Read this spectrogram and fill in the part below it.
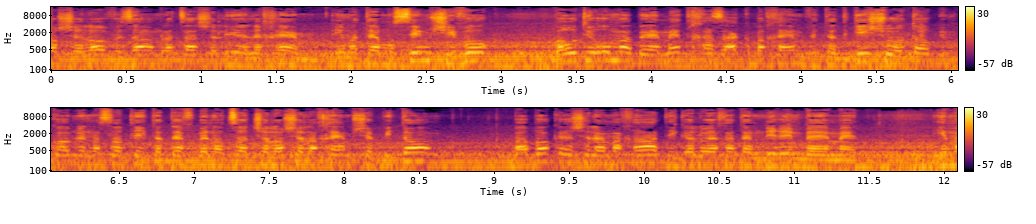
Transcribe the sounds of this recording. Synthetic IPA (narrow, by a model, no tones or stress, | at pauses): oʃelo̞vezoaːmlat͡saʃe̞lieleχe̞mimate̞mo̞simʃivukbautiʁumabe̞ːme̞t̪χazakbaχe̞mve̞tad̪ɡiʃuoto̞bimko̞mle̞naso̞tliitate̞fbe̞not͡so̞tʃe̞lo̞ʃe̞laχe̞mʃe̞pito̞m | babo̞ke̞ʁʃelemaχaʁat̪iɡalueχate̞mniʁimbe̞ːmetima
